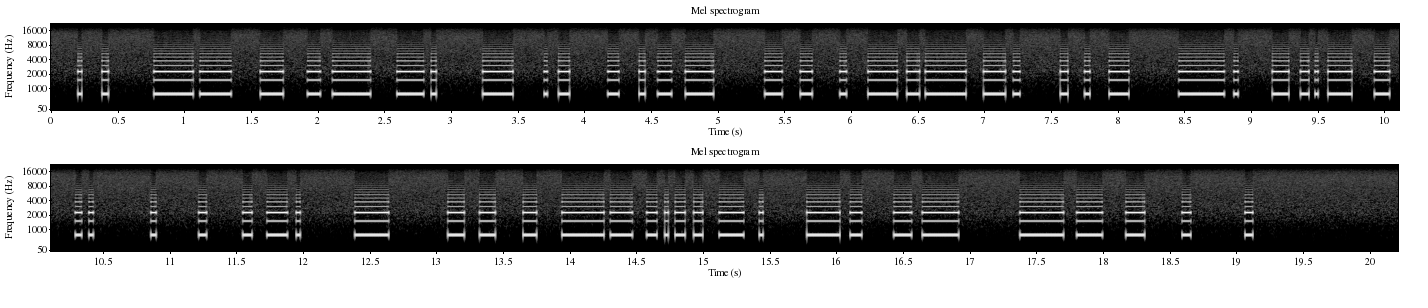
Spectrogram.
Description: Beeps of irregular length. There is no code.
